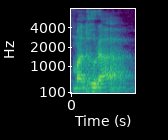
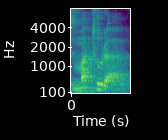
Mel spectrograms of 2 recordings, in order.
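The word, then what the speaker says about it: Mathura: In the Dashamascanda, we have now reached the point where Krishna enters the capital city of Madhura, which is Matura in the current form of pronunciation and fights his own maternal uncle Matula.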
